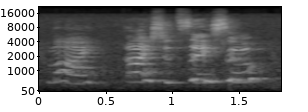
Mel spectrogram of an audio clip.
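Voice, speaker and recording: A woman's voice: very high voice, fairly even intonation, slow pace, roomy sound. Woman doing a sugary nosy gossip lady in a stage play, coy, far from the mic, noisy. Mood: coy amusement. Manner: arch, coy, sugary politeness. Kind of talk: amateur one-act stage comedy acting. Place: stage in a large echoey room.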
